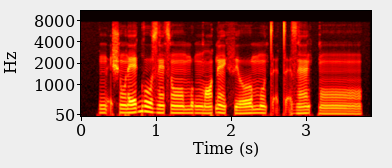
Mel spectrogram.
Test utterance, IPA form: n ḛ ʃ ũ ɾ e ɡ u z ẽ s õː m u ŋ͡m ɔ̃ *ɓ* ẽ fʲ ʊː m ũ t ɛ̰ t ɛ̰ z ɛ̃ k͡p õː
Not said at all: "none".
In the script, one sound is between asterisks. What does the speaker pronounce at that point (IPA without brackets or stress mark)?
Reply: ɗ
